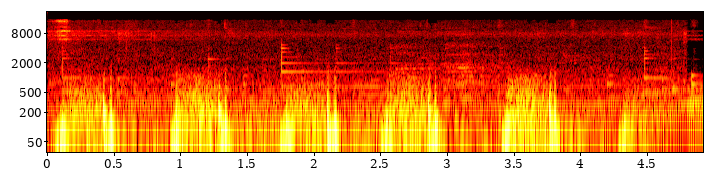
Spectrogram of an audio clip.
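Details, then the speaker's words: Simulated pansystolic murmur on a skills-lab manikin, auscultated at the mitral area: heart sounds about 70 per minute, holosystolic murmur starting with S1 and merging into S2 so they cannot be separated. "Here the murmur starts with the first heart sound, merges with the second heart sound. We cannot differentiate between S1 and S2. It's a holosystolic quality."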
